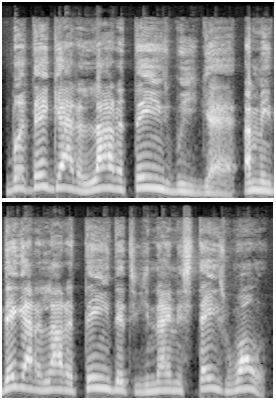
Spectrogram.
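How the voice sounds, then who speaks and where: A man's voice: sits high, lively intonation, moderate pace, no room sound, studio quality. A man giving casual commentary as a streamer, talking in a slangy, argumentative way.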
